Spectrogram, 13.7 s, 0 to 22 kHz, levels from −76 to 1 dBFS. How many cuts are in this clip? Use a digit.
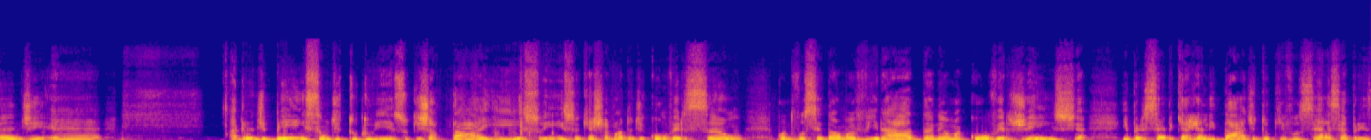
0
